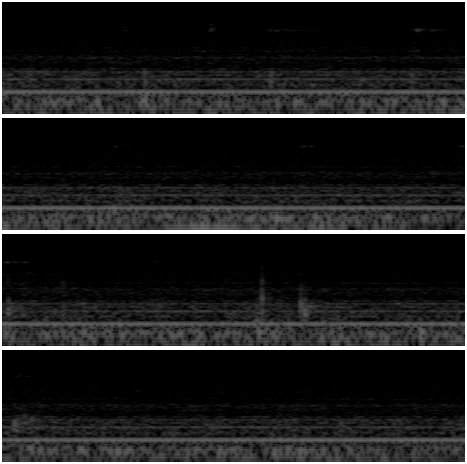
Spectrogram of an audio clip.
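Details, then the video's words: Domestic cat purring continuously as its tail is played with. The deep, even rumble swells faintly with each breath, roughly once a second, and a few small clicks are heard. "playing with the purring cat's tail"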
